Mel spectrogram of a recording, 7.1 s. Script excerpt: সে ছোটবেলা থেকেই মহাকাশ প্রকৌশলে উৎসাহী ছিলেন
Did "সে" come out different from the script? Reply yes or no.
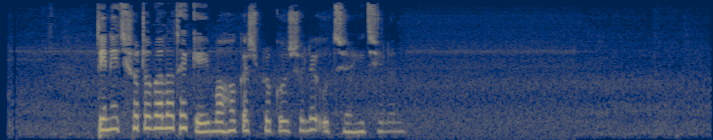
yes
